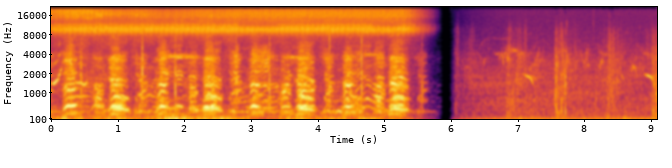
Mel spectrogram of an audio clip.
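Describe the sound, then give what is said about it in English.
Birds chirp in the trees on a very sunny morning at Ol Pejeta Conservancy, a dense, busy chorus of bright, repeated calls for several seconds, then a brief hush followed by a few faint, scattered chirps over a low steady hum. “It's a very sunny morning today, and the sun is high up, and the birds are chirping the trees.”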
